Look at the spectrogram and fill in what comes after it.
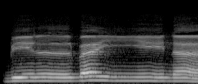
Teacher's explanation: dan ta itu dia ada bunyi hamas, bunyi angin di akhir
